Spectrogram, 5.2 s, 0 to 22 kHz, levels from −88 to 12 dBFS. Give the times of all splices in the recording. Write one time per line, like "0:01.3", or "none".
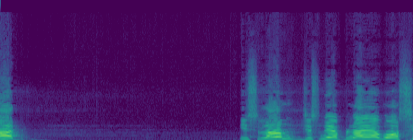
none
